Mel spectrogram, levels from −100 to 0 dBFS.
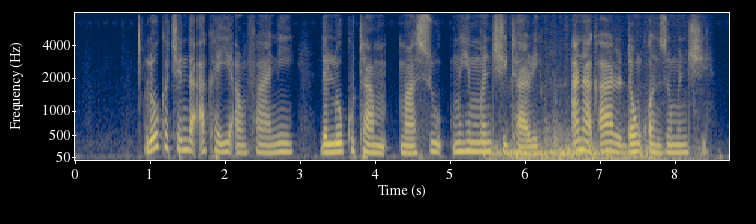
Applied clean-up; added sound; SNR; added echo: none; Sliding door; 4 dB; none.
